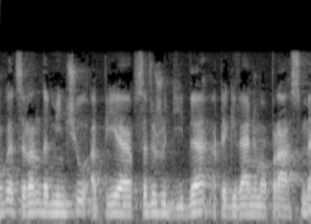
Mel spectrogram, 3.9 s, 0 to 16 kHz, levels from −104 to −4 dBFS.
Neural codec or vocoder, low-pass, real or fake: none; 7.2 kHz; real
